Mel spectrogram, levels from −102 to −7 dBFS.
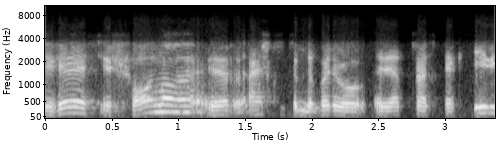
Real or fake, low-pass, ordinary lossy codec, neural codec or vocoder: real; 7.2 kHz; Opus, 24 kbps; none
